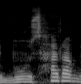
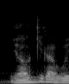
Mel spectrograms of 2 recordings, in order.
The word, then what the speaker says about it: 무역: 그래서 여러분들이 잘 헷갈리는 게 이게 무사라고 읽지 않고 무역이라고 읽어야 돼요.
